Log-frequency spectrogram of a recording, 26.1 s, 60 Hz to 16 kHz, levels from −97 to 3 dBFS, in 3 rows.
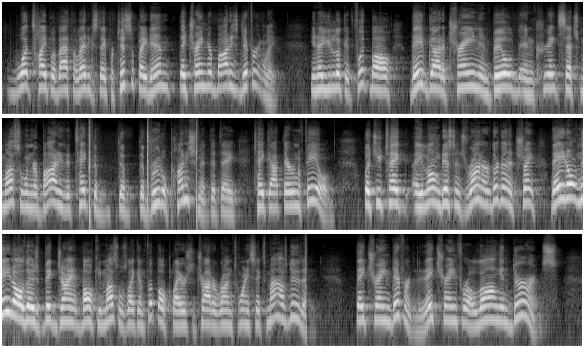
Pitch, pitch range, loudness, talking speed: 215 Hz, 190-235 Hz, -19 LUFS, 200 wpm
